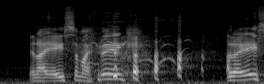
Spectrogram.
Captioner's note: laughs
